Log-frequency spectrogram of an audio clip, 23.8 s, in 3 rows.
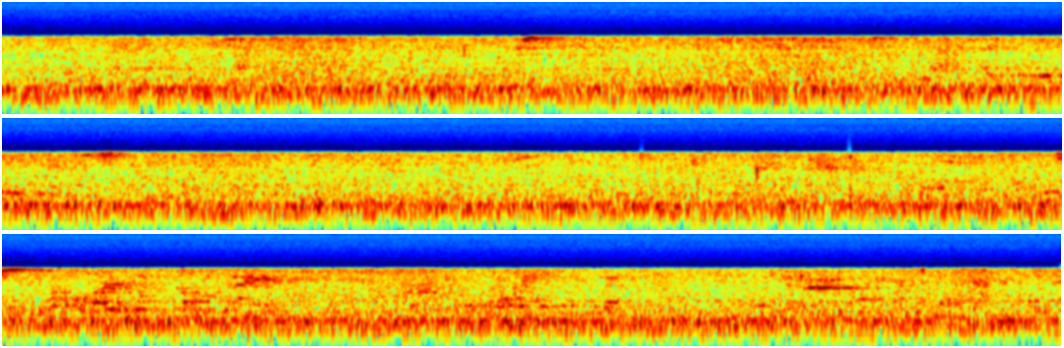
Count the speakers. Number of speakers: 0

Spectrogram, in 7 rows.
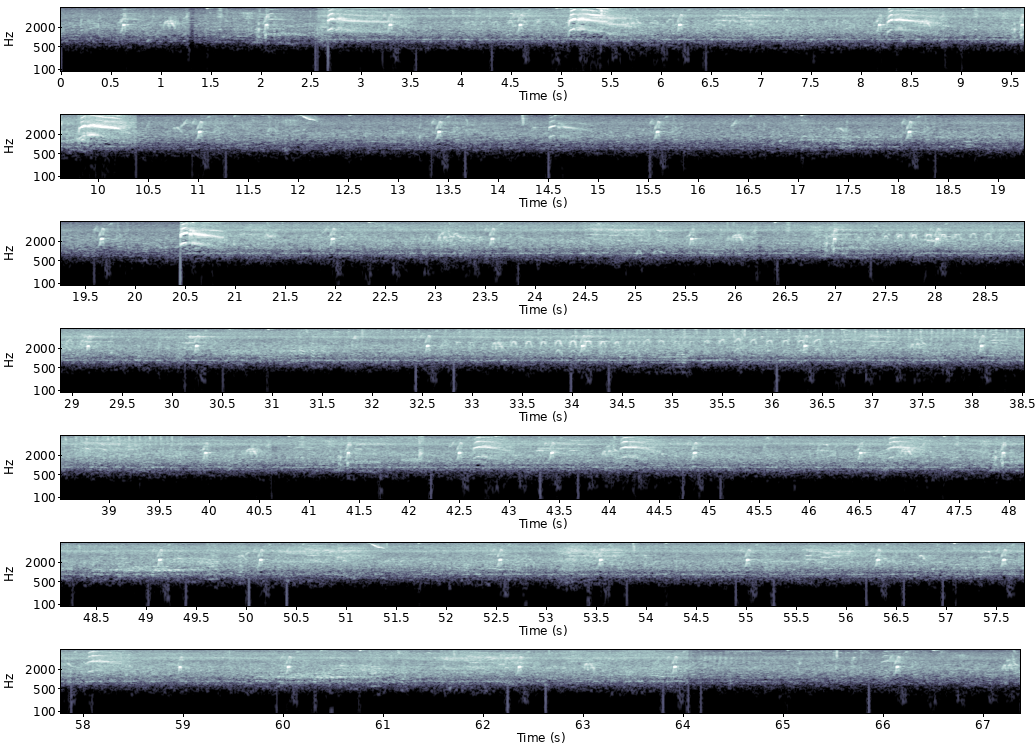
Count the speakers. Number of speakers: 0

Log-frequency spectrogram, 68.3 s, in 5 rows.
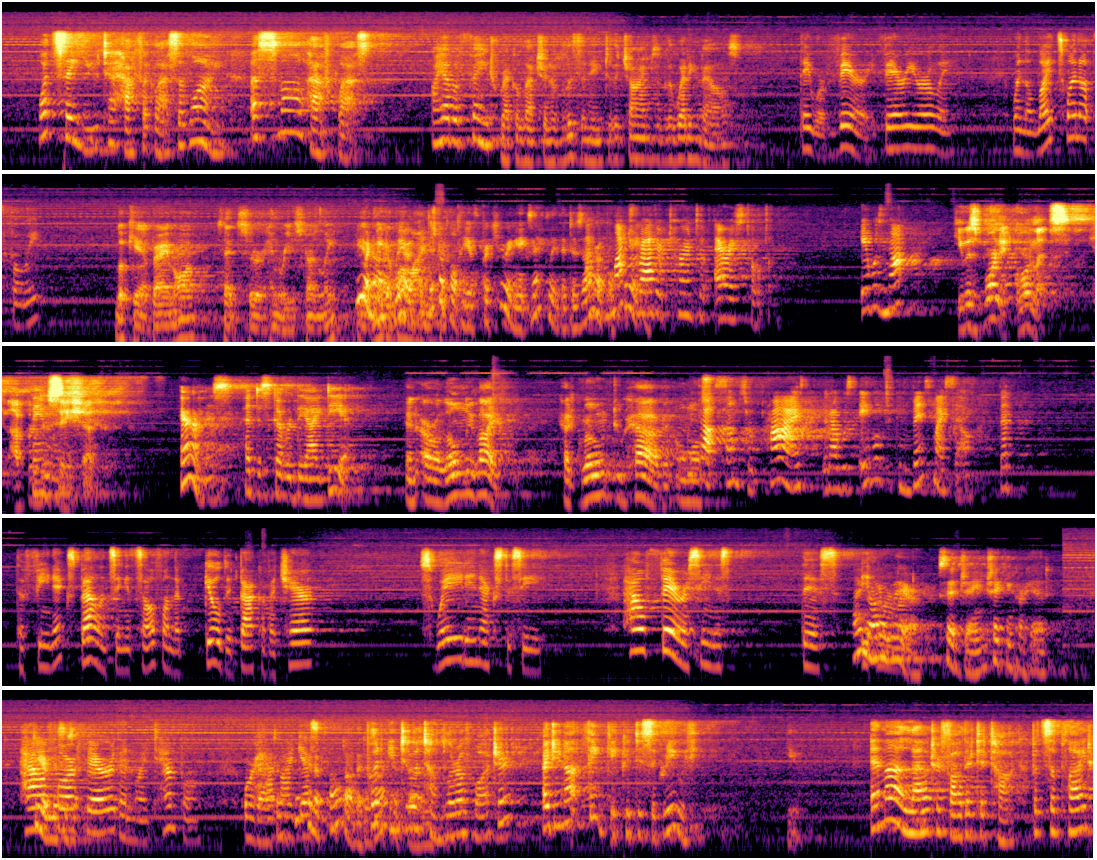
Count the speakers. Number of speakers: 9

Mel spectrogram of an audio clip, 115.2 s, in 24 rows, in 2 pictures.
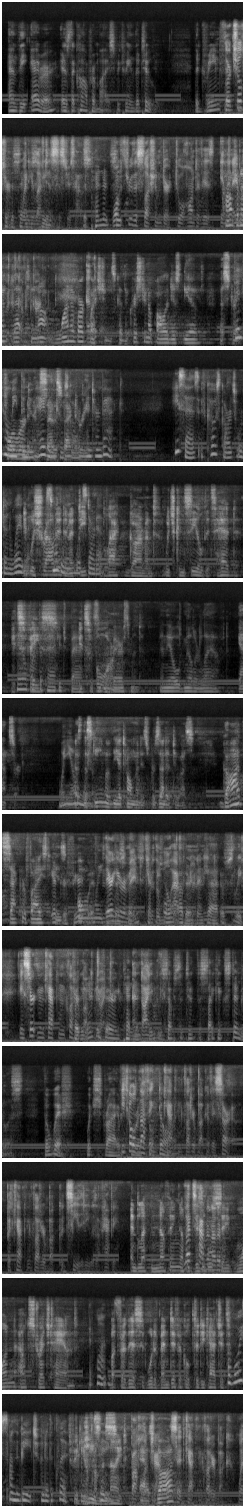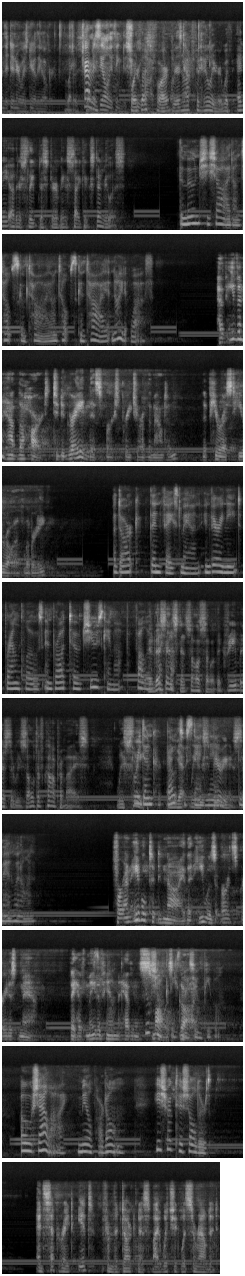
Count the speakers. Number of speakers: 6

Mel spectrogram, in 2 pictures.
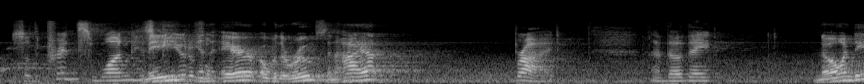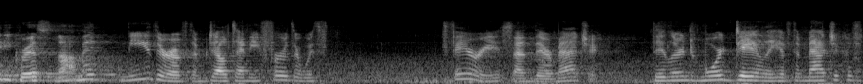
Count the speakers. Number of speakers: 2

